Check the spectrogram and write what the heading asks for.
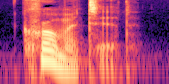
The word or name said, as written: Chromatid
